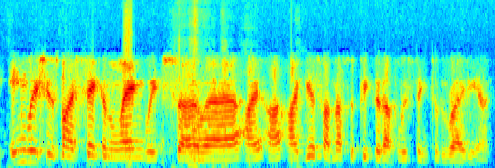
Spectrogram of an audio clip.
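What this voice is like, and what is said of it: Very smooth radio voice. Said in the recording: “you've got a very smooth radio voice”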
